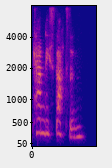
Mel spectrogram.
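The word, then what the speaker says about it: Candi Staton: Candy Staten? – Yeah, that's it.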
